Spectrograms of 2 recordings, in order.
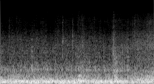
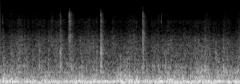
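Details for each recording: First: Old-model Maruti Alto driven on a rough road after replacing worn lower arm ball joints and steering ball joints: steady low road rumble with no knocks or clunks; front suspension now quiet. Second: Old Maruti Alto on a rough road: rumble with sharp knocks from the suspension, worse on the left side over potholes; shock absorbers or lower arm suspected.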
